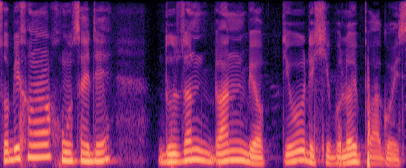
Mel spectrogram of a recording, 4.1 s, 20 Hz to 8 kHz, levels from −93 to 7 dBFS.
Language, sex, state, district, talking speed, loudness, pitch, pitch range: Assamese, male, Assam, Sonitpur, 105 wpm, -15 LUFS, 150 Hz, 125-165 Hz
